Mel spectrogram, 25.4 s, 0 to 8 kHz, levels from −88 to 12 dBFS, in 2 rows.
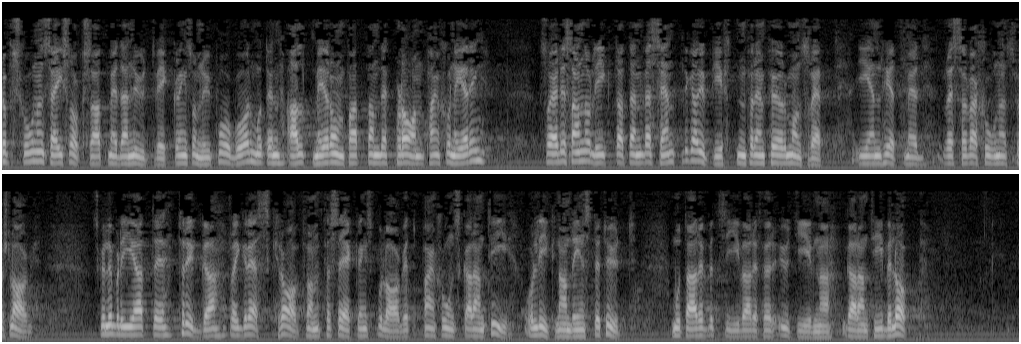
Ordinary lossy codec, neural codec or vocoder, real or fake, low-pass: MP3, 24 kbps; none; real; 7.2 kHz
